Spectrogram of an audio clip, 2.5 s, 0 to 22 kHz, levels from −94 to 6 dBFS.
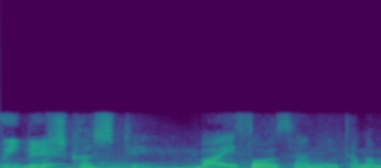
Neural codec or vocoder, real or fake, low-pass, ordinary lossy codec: codec, 16 kHz, 1 kbps, X-Codec, HuBERT features, trained on balanced general audio; fake; 7.2 kHz; none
